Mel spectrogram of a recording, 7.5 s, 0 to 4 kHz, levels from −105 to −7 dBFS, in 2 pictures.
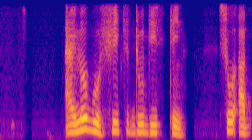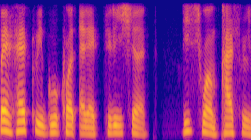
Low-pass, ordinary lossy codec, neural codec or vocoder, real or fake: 3.6 kHz; none; codec, 16 kHz, 1 kbps, FunCodec, trained on Chinese and English, 50 frames a second; fake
